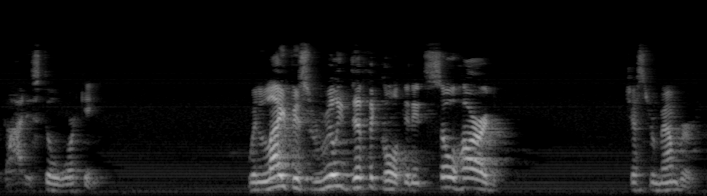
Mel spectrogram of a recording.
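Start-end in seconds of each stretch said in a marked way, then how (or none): 2.5-5.0 louder, urging preacher's voice; emphatic preaching. Acted. Pastor urging the struggling listeners, louder and emphatic. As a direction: press the promise on them.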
